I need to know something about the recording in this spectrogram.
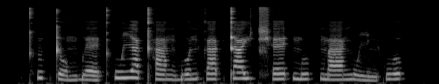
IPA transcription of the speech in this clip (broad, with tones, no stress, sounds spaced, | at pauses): kʰ ɯ˦˥ k̚ t o˩˦ m b ɛː˩˦ kʰ w i˥˩ a̯ kʰ a˧ ŋ b o˦˥ n k a˦˥ k̚ t a˥˩ j t͡ɕʰ ɛː˦˥ t̚ m u˦˥ k̚ m aː˦˥ ŋ w i˨˩ n k w o˥˩ k̚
